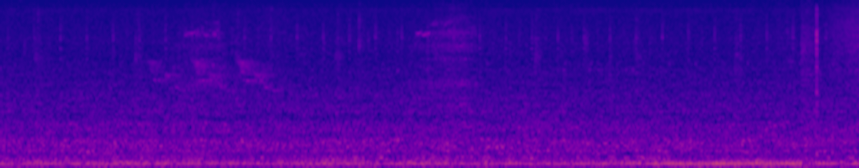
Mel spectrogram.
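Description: Faint handling sounds of a gel polish bottle: the brush scraped against the bottle neck and dabbed onto a makeup sponge, then the cap screwed on, a few light scratches and clicks over a steady low hum.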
